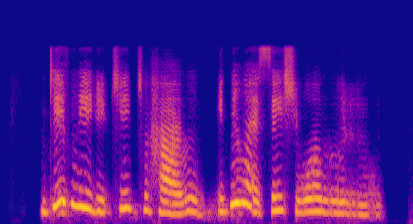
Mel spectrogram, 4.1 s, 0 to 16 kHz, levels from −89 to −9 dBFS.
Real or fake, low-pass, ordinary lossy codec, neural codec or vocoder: fake; 7.2 kHz; none; codec, 16 kHz, 0.5 kbps, FreqCodec, smaller model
